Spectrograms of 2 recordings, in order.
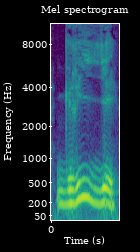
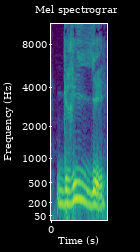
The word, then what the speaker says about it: griller: We've got so many exceptions, but in most of the cases, you will pronounce it y, y. Okay, griller. That's the reason why. Griller.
